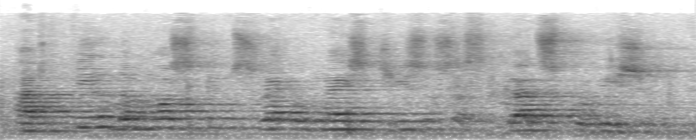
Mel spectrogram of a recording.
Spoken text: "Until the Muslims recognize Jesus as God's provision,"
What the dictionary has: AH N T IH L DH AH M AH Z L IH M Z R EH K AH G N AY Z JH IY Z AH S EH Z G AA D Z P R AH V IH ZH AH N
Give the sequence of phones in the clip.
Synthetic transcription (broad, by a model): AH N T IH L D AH M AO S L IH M S R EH K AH G N AY S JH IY S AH S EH S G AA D S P R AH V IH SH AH N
